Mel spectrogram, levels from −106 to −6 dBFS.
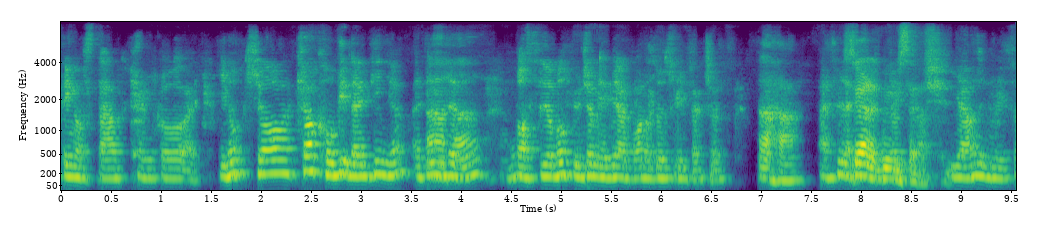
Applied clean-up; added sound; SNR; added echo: neural mask model Resemble Enhance denoiser.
